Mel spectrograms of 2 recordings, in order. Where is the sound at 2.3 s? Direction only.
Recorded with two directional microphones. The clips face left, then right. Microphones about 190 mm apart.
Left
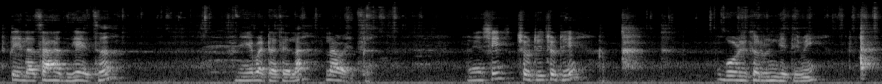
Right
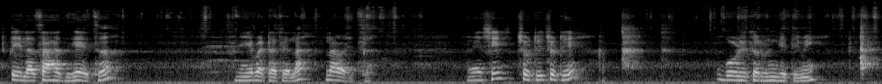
50° right (ahead or behind).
